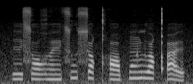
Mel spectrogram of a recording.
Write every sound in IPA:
esɔʁẽsu suqʰɔpɔ̃ lʊqʼɛ

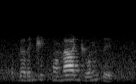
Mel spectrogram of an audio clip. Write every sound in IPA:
ɗə˧ ɾə˦d͡ʒe˦ kɔ̃˧naː˦ d͡ʒo˨˦ɾĩ˦pe˨

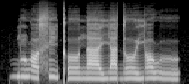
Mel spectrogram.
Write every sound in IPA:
bũ˦wɔ˨ sĩ˦˨kʼoː˨naː˨ ja˨doː˨ jɔ˦wu˨

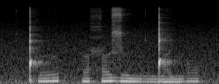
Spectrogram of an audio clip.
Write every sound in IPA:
ǃʰə | œħœ zøɲɔ ŋ͡ǃaɲɔ

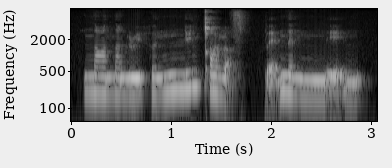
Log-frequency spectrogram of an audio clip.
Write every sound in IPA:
nɑnɑn ɭyhɵnːynqʼɑ ɭɑ̰spːɛ̰nɛ nːḛn

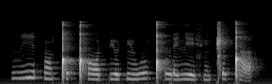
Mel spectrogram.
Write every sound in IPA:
βi θɔ̃ǃɯ ǃʰɔ pʲopʲũ wuǃʰɯɾe lʲefʲũǁɯǃa

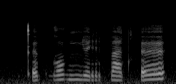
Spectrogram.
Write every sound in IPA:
kʼœpɡɔɡɲør pat͡sʼœ

